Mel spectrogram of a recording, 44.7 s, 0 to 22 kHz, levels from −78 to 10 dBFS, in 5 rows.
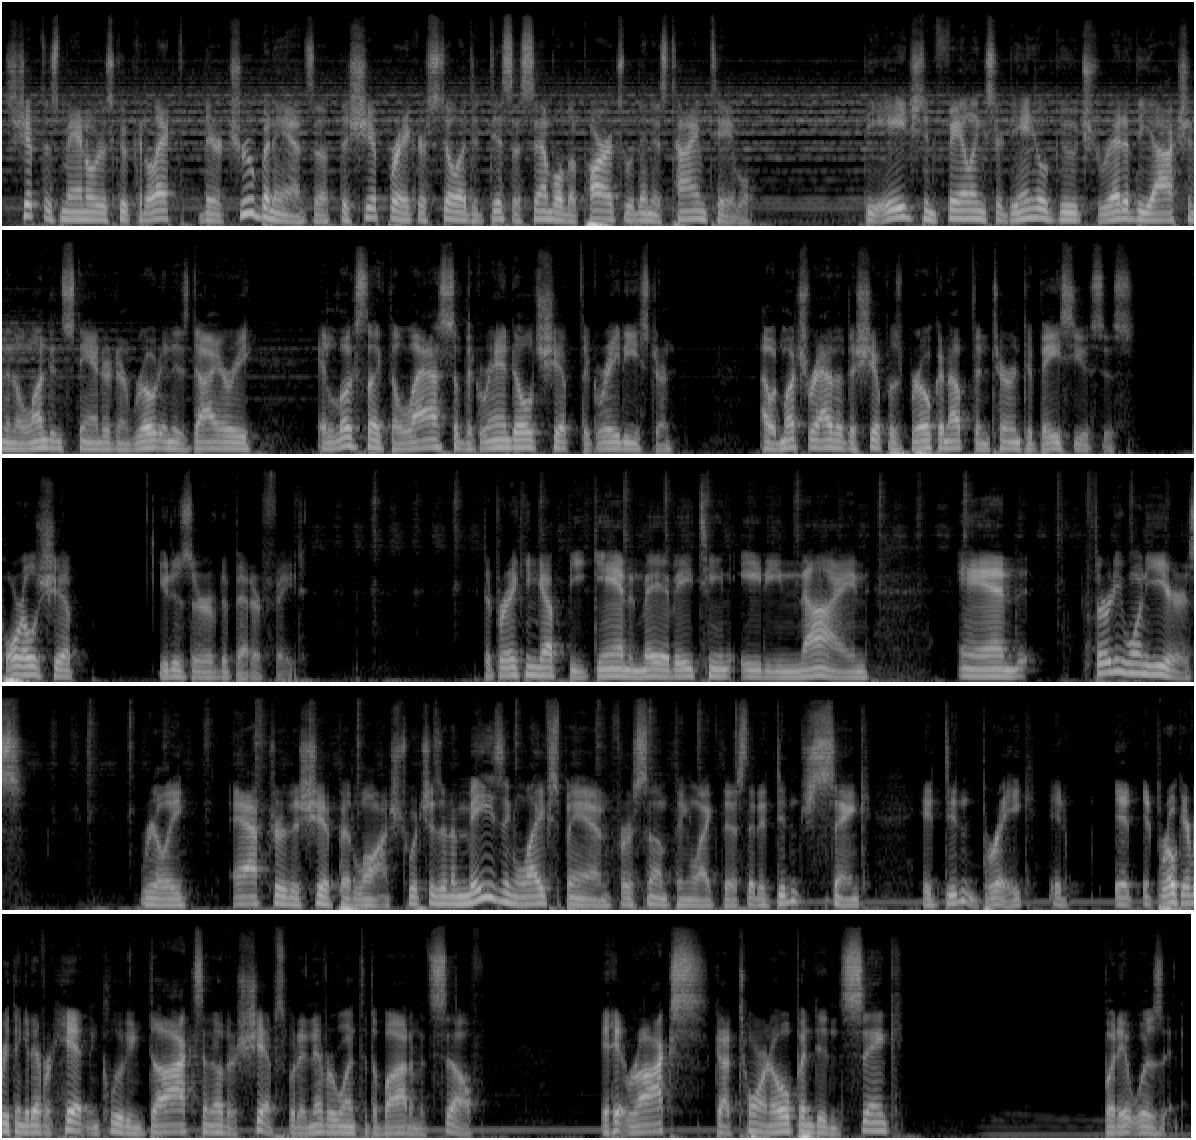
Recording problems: background music; noticeable; throughout; 20 dB below the speech
uneven, jittery; strongly; from 2.5 to 40 s

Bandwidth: 17 kHz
